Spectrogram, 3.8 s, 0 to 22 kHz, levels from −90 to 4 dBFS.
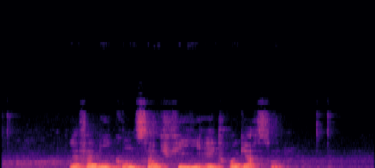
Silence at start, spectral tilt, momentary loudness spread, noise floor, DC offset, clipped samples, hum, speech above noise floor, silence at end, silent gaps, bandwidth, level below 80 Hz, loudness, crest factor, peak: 0.4 s; -7.5 dB/octave; 12 LU; -57 dBFS; under 0.1%; under 0.1%; none; 32 dB; 0.85 s; none; 9 kHz; -58 dBFS; -26 LUFS; 16 dB; -10 dBFS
